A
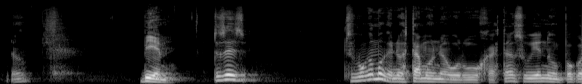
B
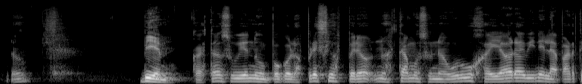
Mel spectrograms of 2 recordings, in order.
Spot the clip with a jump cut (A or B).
B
